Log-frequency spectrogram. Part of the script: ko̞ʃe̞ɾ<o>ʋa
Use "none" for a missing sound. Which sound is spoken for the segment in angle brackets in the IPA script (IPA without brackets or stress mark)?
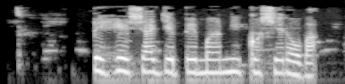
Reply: o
